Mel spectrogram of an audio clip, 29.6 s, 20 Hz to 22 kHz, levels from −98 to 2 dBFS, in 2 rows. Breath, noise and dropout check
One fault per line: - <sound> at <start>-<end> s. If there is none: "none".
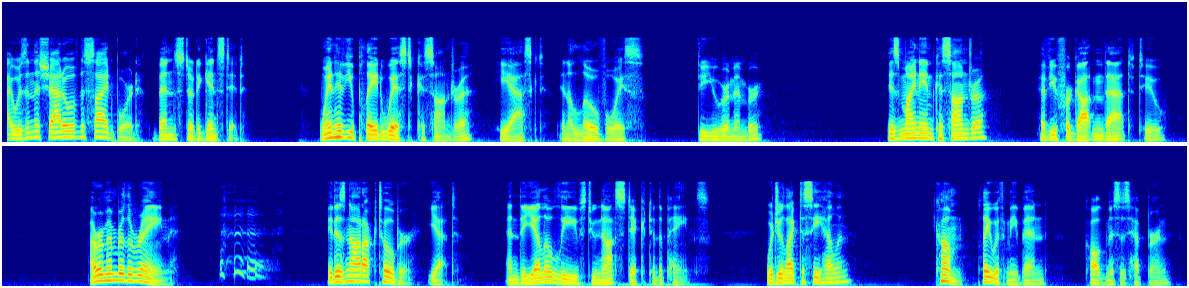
- laugh at 17.5-18.3 s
